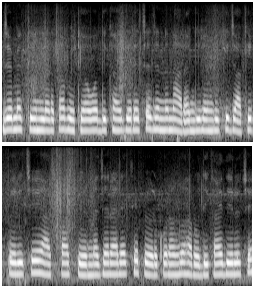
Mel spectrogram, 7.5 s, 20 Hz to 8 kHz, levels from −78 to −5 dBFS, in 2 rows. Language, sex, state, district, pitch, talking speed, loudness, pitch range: Rajasthani, female, Rajasthan, Nagaur, 195 Hz, 245 wpm, -14 LUFS, 190-200 Hz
